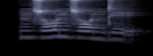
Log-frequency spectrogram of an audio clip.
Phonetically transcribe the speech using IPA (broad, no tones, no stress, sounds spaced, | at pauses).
n z ɔ n z ɔ n d e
